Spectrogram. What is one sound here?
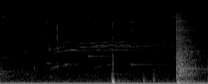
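A football is struck hard with a sharp thud.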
